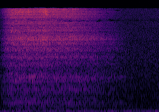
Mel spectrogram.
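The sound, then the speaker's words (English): A single long, deep breath during a guided breathing exercise, a breathy rush that starts loud and steady, then gradually fades and thins out toward the end, with no talking. “So let's breathe in and out.”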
